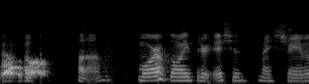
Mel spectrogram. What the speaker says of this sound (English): Sorry about my dog barking.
